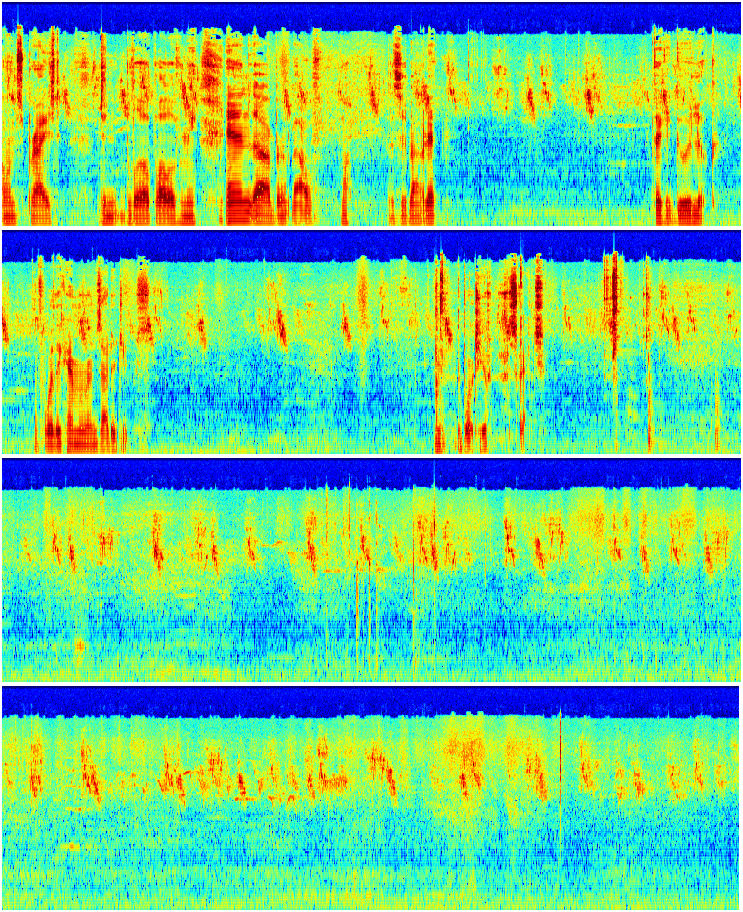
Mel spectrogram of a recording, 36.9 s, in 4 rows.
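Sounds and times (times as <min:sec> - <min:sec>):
small birds chirping: 0:00.0 - 0:36.9
sharp clicks: 0:22.4 - 0:24.0.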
